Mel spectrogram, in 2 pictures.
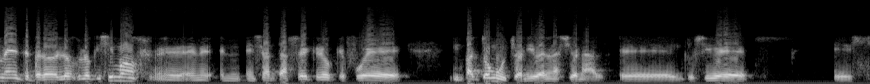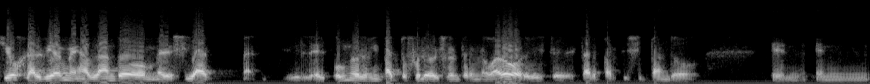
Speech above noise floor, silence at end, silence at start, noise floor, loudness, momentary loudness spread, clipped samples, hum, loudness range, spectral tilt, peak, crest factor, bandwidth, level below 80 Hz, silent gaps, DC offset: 36 dB; 0.05 s; 0 s; -54 dBFS; -18 LUFS; 15 LU; under 0.1%; none; 3 LU; -6 dB/octave; -6 dBFS; 12 dB; 15.5 kHz; -52 dBFS; none; under 0.1%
